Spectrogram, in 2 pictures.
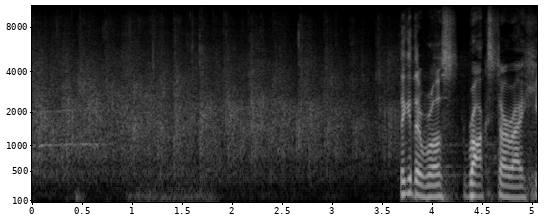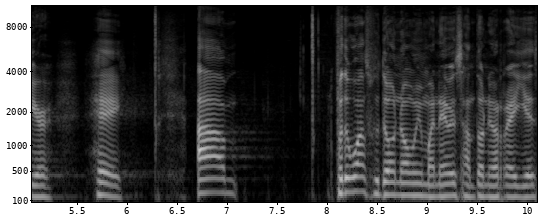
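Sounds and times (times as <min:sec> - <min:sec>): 
audience applauding worship team: 0:00.0 - 0:04.2
speech: 0:03.7 - 0:06.1, 0:06.7 - 0:07.2, 0:08.1 - 0:10.1.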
